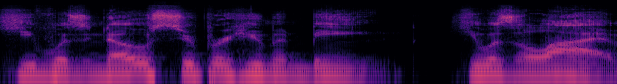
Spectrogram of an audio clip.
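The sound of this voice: An unforced reading voice moves with fairly even intonation over a quiet background.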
